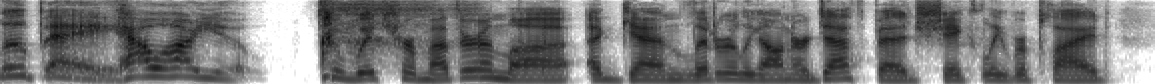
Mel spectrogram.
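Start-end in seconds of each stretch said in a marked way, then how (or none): 0.0-1.3 high, rasping smoker's yell. Retelling the sister entering the house: imitating a raspy smoker's yell. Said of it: "stepped into the house and yelled".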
